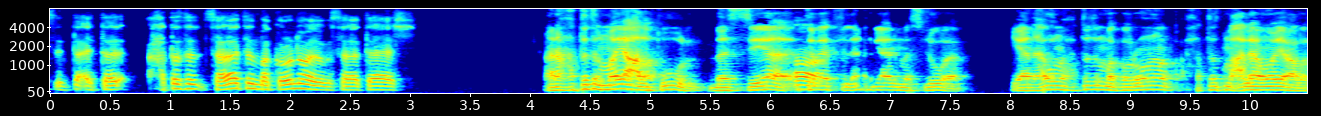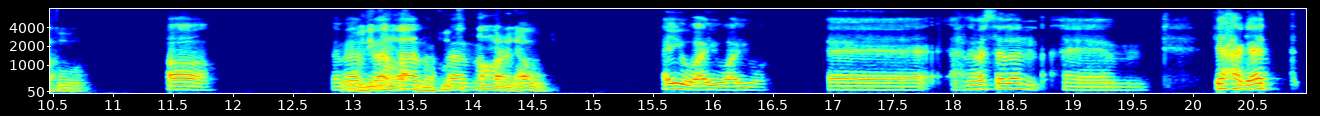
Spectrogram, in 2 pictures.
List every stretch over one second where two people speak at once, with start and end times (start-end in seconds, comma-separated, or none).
12.9-14.2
